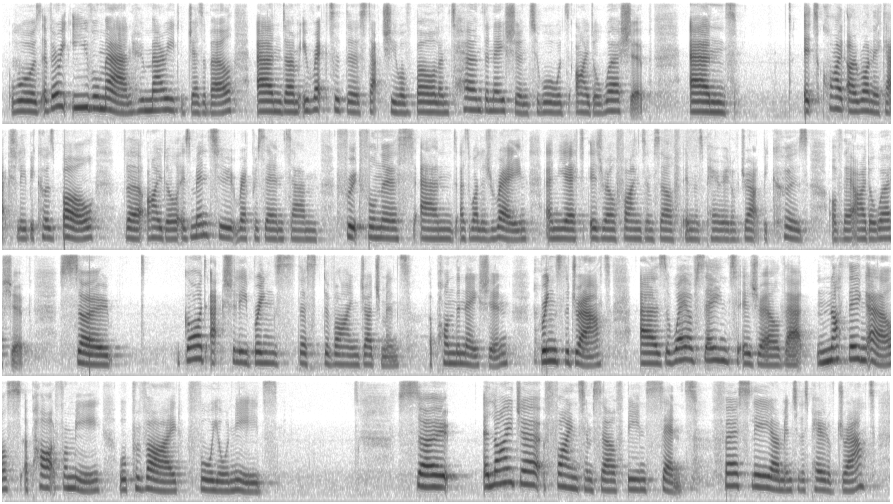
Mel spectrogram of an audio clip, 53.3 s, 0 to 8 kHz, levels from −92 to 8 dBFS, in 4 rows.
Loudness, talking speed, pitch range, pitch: -25 LUFS, 115 wpm, 190-235 Hz, 205 Hz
